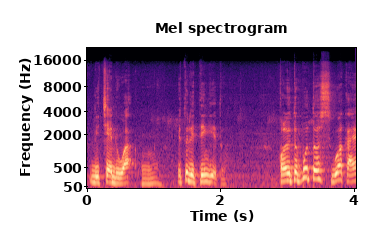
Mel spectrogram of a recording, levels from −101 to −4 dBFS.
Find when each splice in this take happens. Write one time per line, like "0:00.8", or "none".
none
